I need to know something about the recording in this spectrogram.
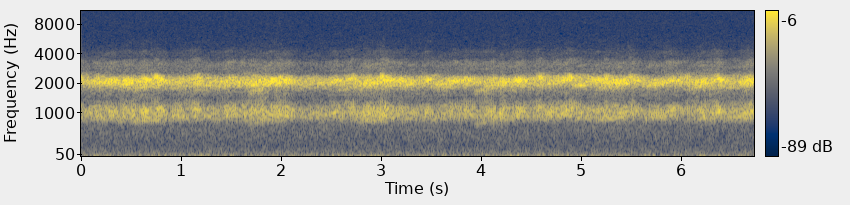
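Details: Spring frog chorus from a backyard wetland in a live, unlooped recording: countless overlapping croaks blend into a continuous shimmering drone with two steady pitch layers, swelling slightly but never pausing.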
